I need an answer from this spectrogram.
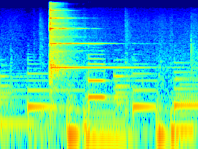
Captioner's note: bell rings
